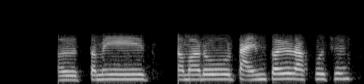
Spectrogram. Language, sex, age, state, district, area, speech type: Gujarati, female, 30-45, Gujarat, Ahmedabad, urban, conversation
